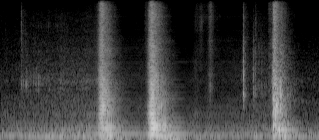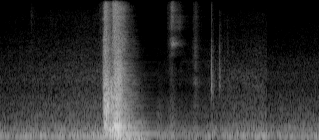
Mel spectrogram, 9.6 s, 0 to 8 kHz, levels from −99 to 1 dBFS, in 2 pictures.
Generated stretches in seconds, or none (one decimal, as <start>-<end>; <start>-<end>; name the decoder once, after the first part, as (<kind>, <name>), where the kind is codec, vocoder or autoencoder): 1.3-3.6 (vocoder, WaveNeXt); 6.5-7.9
